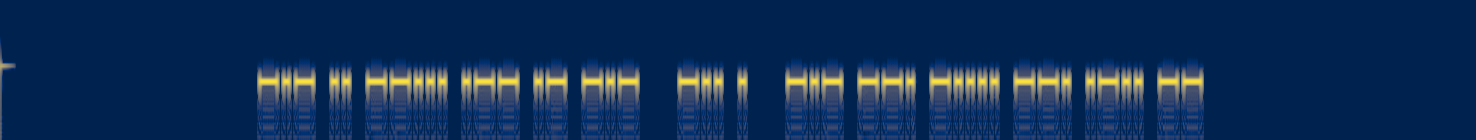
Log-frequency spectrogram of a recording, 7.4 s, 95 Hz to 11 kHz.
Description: Morse code, heard as a keyed tone, about 40 wpm, 700 Hz. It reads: KI7WAK DE KG6GLM
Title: USA Callsign DE Callsign - 6 Characters - 40wpm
